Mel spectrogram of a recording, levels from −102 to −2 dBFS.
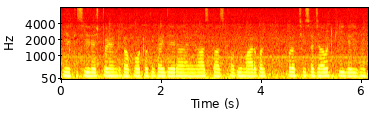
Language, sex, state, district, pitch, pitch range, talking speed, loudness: Hindi, male, Rajasthan, Bikaner, 150 Hz, 145-150 Hz, 175 wpm, -15 LUFS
